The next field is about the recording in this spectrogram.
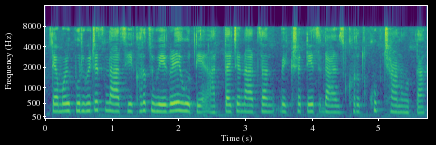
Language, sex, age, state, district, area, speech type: Marathi, female, 18-30, Maharashtra, Ahmednagar, rural, spontaneous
